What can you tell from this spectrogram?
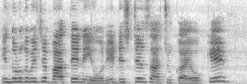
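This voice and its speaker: Tarot reader, woman, high voice, muses over each card out loud. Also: fairly quick, a little hiss or hum, poor audio. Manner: Hindi-English mix, addresses viewer directly, muses over cards. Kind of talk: tarot reading.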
